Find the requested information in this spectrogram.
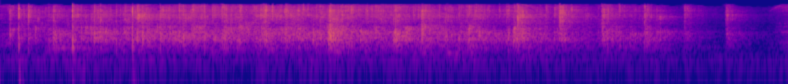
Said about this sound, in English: You can clap. You can clap.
